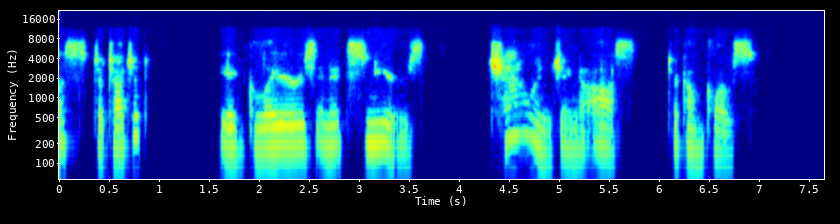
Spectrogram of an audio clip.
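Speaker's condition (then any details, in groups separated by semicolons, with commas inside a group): No condition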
